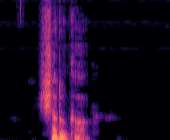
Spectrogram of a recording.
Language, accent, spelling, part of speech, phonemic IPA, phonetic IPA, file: English, Australia, shuttlecock, noun / verb, /ˈʃɐtl̩ˌkɔk/, [ˈʃɐɾɫ̩ˌkɔk], En-au-shuttlecock.ogg
- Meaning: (noun) 1. A lightweight object that is conical in shape with a cork or rubber-covered nose, used in badminton the way a ball is used in other racquet games 2. The game of badminton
